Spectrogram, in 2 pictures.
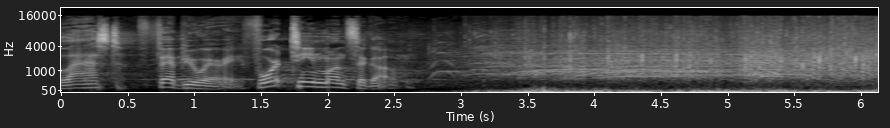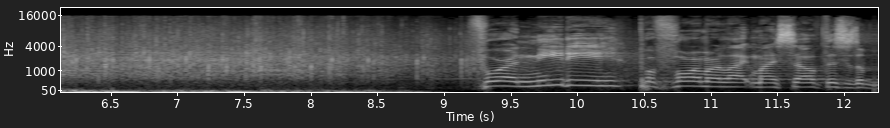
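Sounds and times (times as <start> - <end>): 
speech: 0.0 - 3.0, 9.3 - 12.2
live audience applause: 2.9 - 10.3.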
